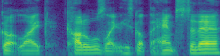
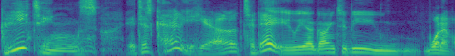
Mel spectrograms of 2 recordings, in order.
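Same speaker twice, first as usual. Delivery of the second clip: terrible, hammy, swooping put-on spooky horror-host voice; 4 dB quieter than usual. Pitching a host introducing each episode like a horror host: terrible Curly voice. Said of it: "Terrible Curly voice".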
